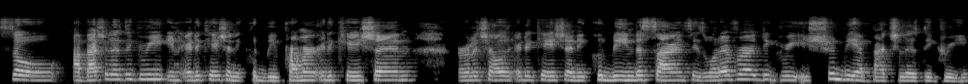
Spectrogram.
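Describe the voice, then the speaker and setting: A woman's fairly quick speech in a Jamaican accent with monotone, flat intonation. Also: medium pitch for a woman. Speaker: educator, teacher recruitment advisor. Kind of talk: instructional talk in interview. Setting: live stream video call.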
